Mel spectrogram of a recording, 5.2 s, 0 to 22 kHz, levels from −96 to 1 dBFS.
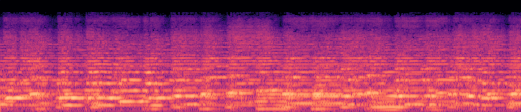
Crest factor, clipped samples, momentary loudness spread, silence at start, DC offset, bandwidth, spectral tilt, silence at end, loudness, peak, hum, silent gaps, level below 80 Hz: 12 dB; under 0.1%; 3 LU; 0 s; under 0.1%; 12.5 kHz; -5 dB/octave; 0 s; -17 LUFS; -4 dBFS; none; none; -48 dBFS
